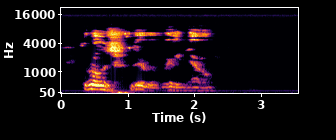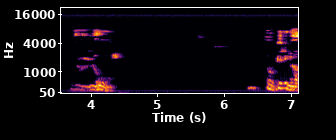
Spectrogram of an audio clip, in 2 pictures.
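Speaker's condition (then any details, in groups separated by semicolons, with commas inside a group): Parkinson's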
